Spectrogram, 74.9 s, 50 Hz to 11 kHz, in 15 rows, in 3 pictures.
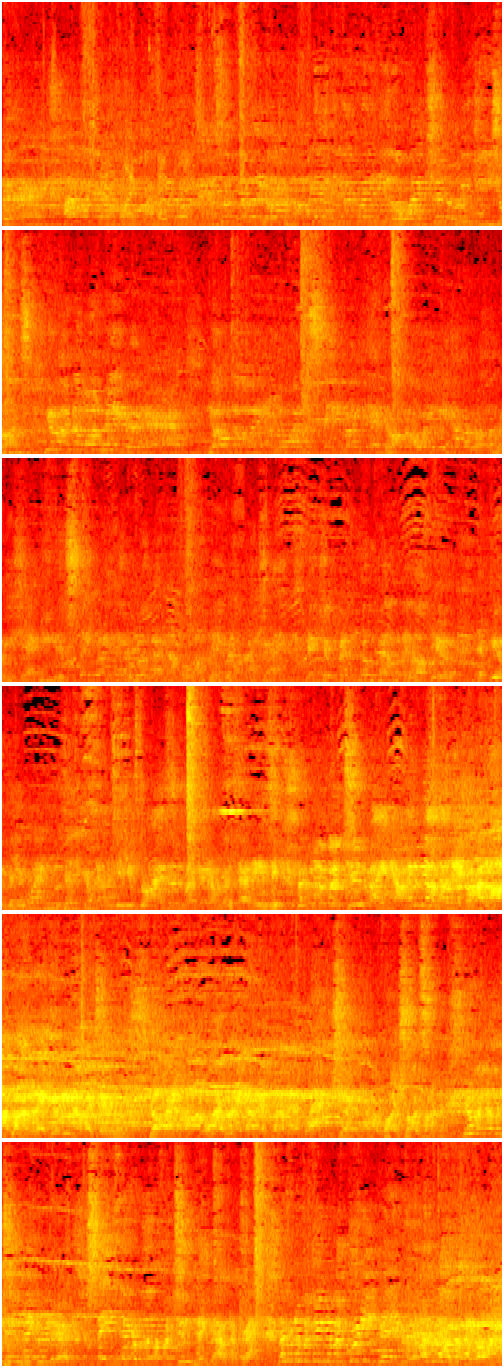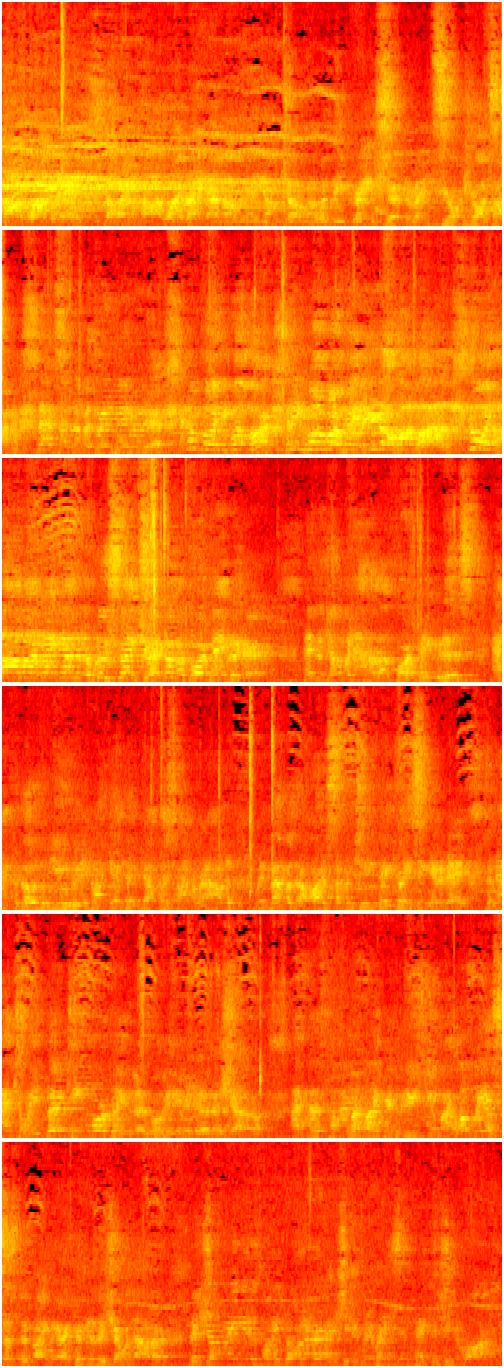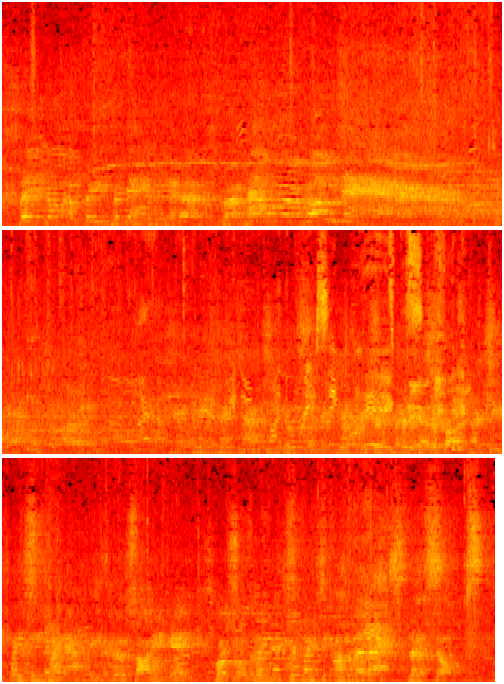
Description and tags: VA State Fair # 8 (Pig Races!)
The auctioneer-like announcer at the pig races.
fair, pig-race, state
